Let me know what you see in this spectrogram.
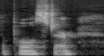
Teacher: it has second syllable stress which means the up is pretty short and unstressed · the h is pretty much silent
